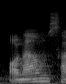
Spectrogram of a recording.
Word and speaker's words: announce: announce 하면 두 번째 second syllable 강세고요.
